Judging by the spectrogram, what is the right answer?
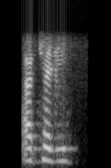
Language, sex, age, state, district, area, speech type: Punjabi, female, 45-60, Punjab, Mohali, urban, conversation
